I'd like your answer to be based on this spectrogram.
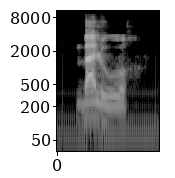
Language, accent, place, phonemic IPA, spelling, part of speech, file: French, France, Lyon, /ba.luʁ/, balourd, adjective / noun, LL-Q150 (fra)-balourd.wav
- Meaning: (adjective) 1. narrow-minded 2. awkward 3. clumsy; oafish; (noun) 1. dimwit, oaf 2. an unbalanced, rotating load (especially one that vibrates)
